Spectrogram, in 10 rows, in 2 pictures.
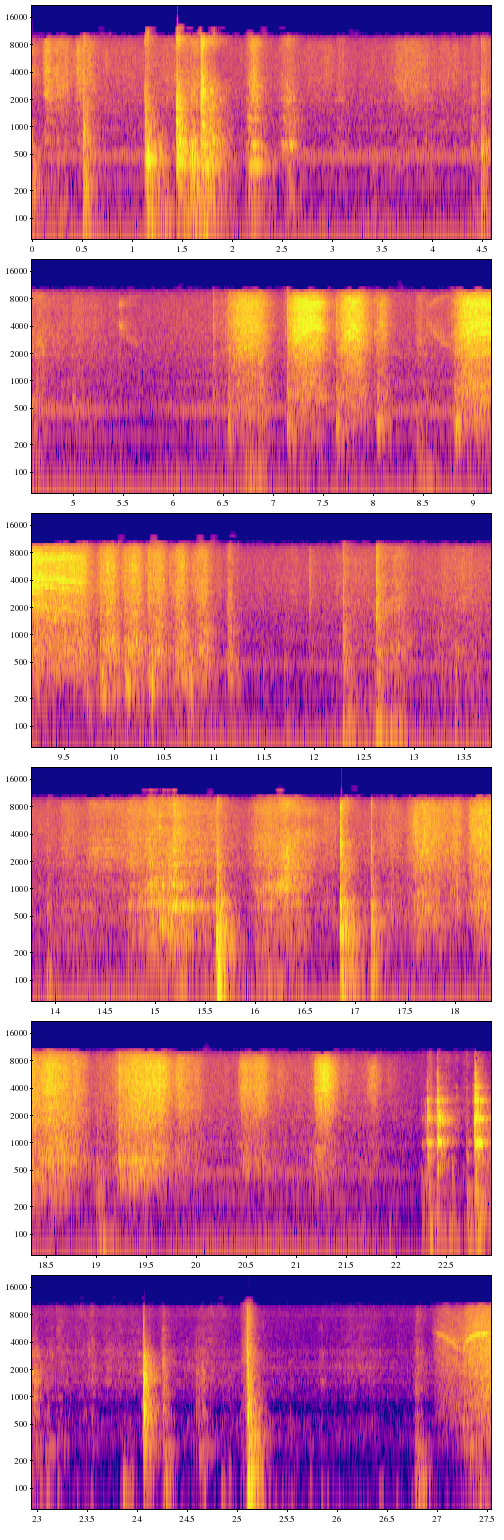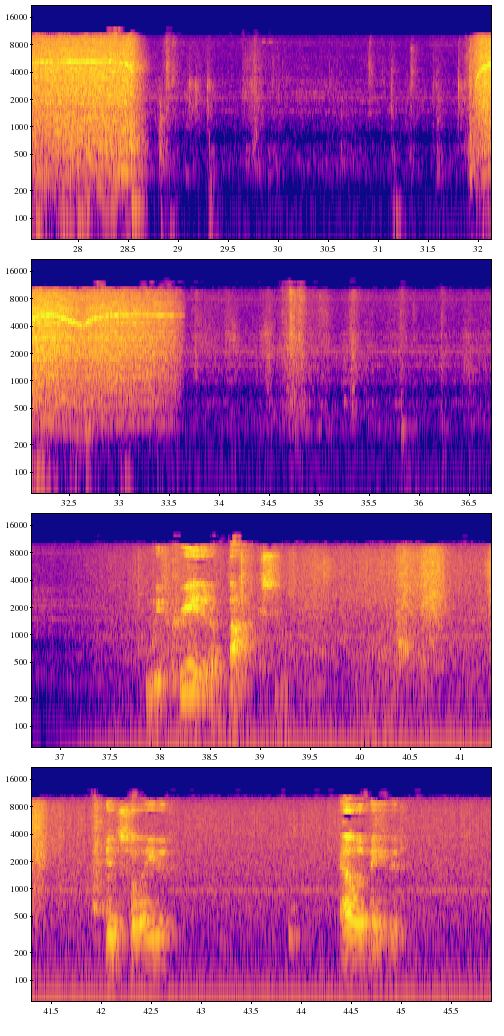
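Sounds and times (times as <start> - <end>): power drill whining: 8.8 - 9.9, 27.0 - 28.7, 31.9 - 33.7.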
